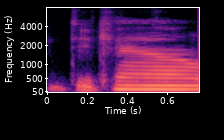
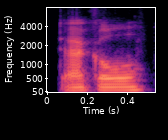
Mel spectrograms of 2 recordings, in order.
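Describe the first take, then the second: First: It is said to sound like decaf. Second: It is said with the Canadian pronunciation. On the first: "like decaf" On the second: "particularly in Canada"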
